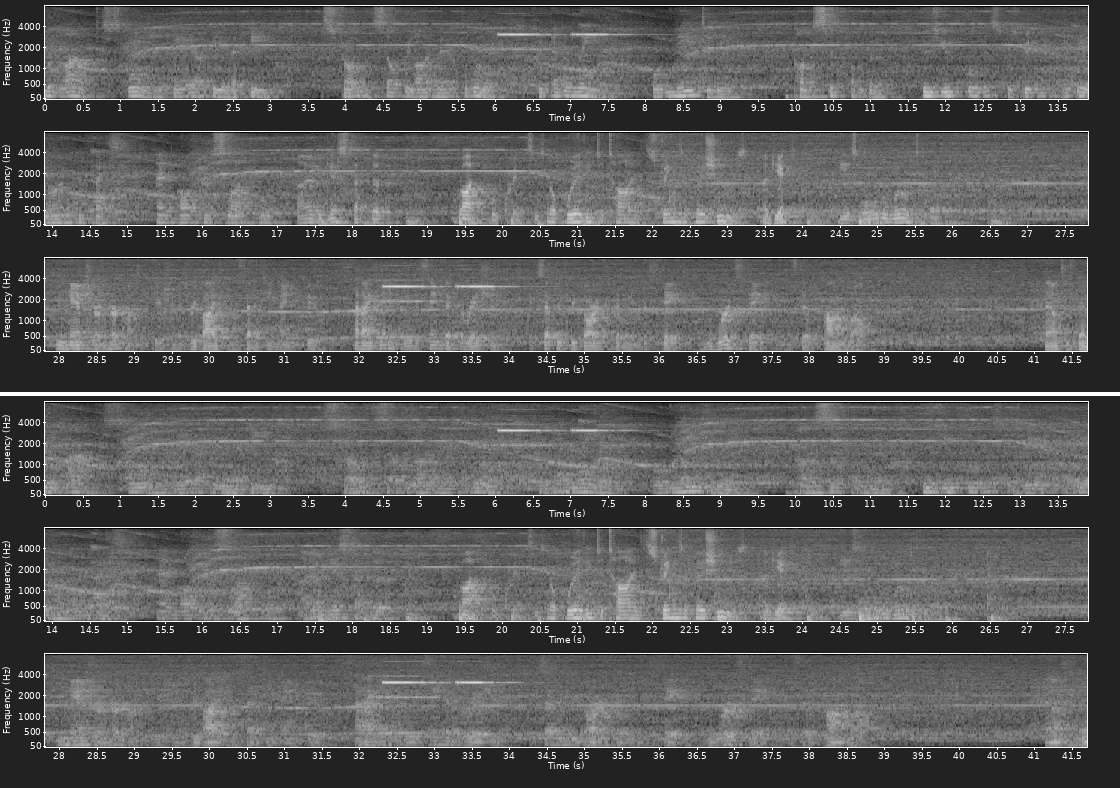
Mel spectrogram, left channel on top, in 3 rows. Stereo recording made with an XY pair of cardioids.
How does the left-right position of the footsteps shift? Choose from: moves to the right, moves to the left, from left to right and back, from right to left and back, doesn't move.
from right to left and back.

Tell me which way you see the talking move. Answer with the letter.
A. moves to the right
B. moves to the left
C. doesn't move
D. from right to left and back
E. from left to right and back
E.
